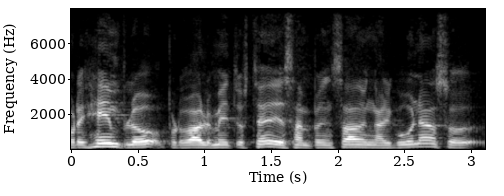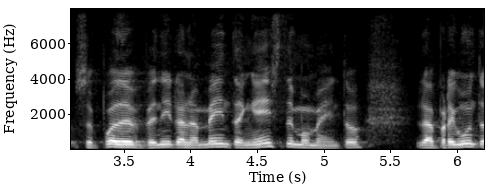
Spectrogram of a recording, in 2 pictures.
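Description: Speaking at a moderate pace, a man with a coastal Ecuadorian accent uses a fairly high pitch and fairly even intonation. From Ecuador, Guayaquil. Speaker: preacher. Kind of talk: sermon-style workshop talk. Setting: conference workshop with live audience.

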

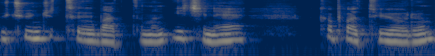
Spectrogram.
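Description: A woman's somewhat breathy voice, dark and mellow in tone, over a quiet background. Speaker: crochet craft YouTuber. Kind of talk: tutorial. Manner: slow, step-by-step counting. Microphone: phone near.

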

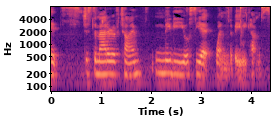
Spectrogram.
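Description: Over light background noise, a woman speaks at a fairly slow pace in a monotone, flat intonation. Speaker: yoga teacher. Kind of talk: casual vlog chat and tutorial. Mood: warm, cheerful, laughing. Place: home room. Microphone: webcam.

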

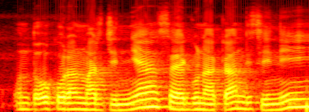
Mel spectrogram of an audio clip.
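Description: A man talks at a fairly slow pace. He has a plain, everyday voice with ordinary pitch variation. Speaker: YouTube tutorial creator. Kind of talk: tutorial.

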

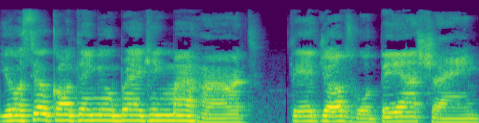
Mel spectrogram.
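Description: A man speaks at a fairly slow pace in a put-on character voice, fairly high in pitch, with a slight echo. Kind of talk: scripted comedy dialogue. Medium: voice reel. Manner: calm, deadpan, menacing. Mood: reproachful.

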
